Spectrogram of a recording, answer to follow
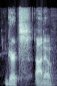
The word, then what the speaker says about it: Götz Otto: Stamper, Richard Stamper, played by Götz Otto. Gertz Otto. You need to learn your German pronunciations.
